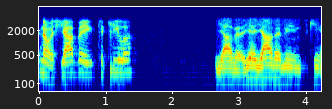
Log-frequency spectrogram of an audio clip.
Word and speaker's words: YaVe: correct hobby art now is job a tequila yoga yeah yeah that means key in Spanish so yoga is how you pronounce it but in terms of who inspired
